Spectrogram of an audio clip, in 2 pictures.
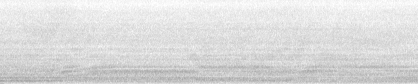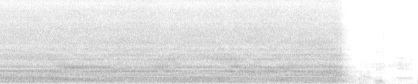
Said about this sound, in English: I'm gonna get my hair dryer again just to be sure that I won't be smearing any more paints.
